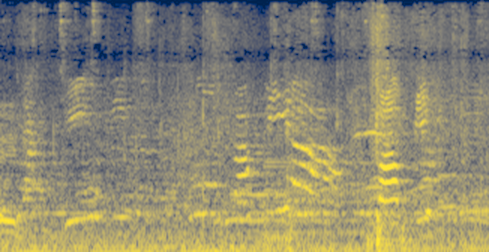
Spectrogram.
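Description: Children's voices and general chatter, with some high-pitched rising child calls in the second half.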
